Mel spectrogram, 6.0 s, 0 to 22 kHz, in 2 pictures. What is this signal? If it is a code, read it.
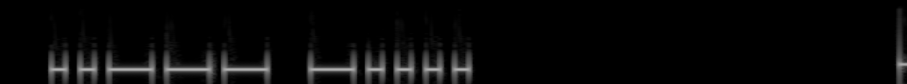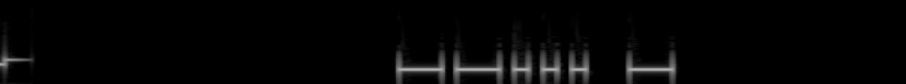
Morse code, heard as a keyed tone, about 25 wpm, 700 Hz. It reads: 26 7T
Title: Common Cut Numbers - 2-Digit 25wpm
